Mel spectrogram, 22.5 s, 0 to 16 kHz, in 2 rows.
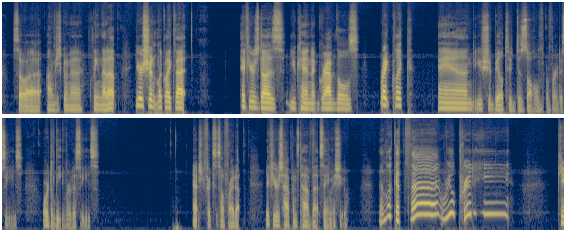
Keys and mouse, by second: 0.9 click, 2.3 click, 3.5 click, 4.7 shift+click, 7.8-10.8 right drag, 11.8 click, 12.5-14.6 right drag, 15.6 click, 16.2-17.4 right drag, 17.7-21.7 middle drag.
